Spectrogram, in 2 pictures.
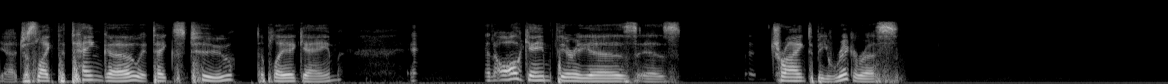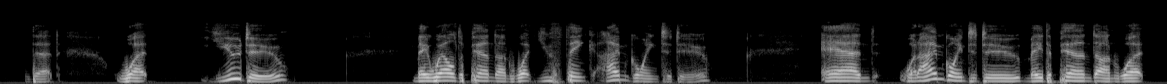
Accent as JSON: {"language": "English", "region": "Alabama", "country": "United States", "moved": "yes", "lives_now": "Connecticut, United States", "said": "I'm originally from the South. I'm from Alabama, the heart of Dixie"}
